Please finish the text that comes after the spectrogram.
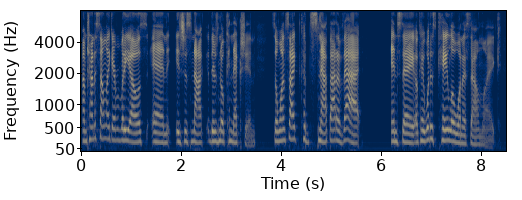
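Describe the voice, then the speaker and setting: A woman's voice: mid-range voice, brisk, sharp tone, clear, resonant tone, no echo, clean studio sound. A young woman from Maryland who works as a radio personality, chatting casually as a podcast guest with lots of fillers and restarts. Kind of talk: casual chat.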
